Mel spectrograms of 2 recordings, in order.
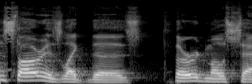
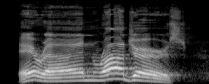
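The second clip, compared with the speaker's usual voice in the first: high, boxing ring announcer voice; 7 semitones higher than usual. Speaker saying a quarterback's name as a game announcer would: Super Punch-Out announcer voice. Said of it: "in the Super Punch Out announcer voice".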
